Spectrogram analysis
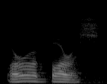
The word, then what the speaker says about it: Ouroboros: world's going to be called, if I can pronounce this, Ouroboros.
